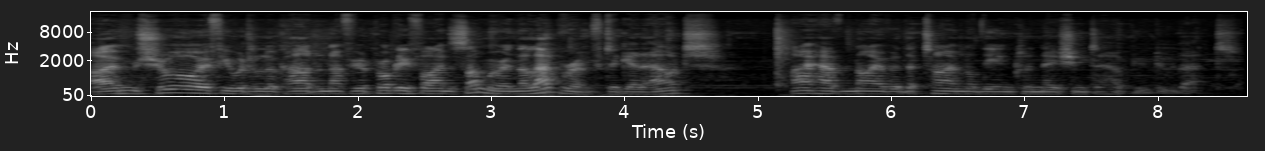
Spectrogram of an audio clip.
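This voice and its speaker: A man's voice: medium pitch, brisk, a little hiss or hum, lightly acted. A man voicing a haughty, menacing guardian of a treasure hoard in a tabletop game, formal, curt and condescending. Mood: dismissive, sardonic.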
